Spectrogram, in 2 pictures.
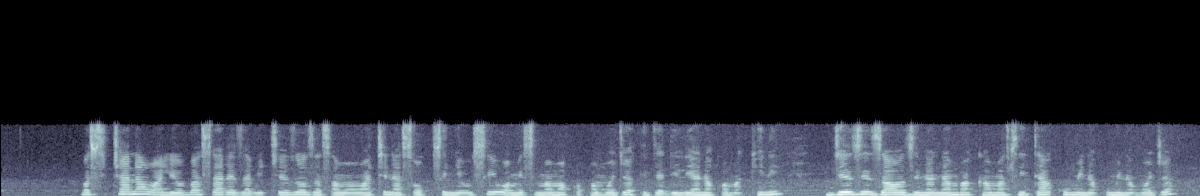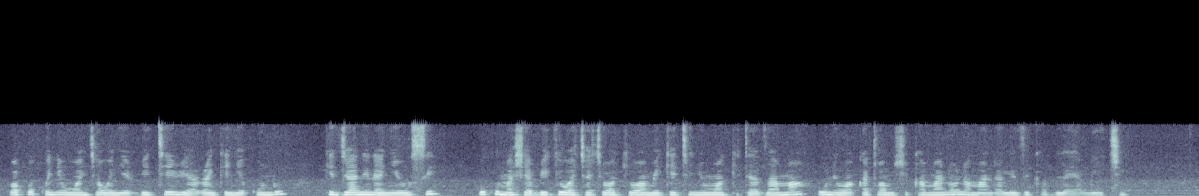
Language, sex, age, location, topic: Swahili, female, 18-24, Kisumu, government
